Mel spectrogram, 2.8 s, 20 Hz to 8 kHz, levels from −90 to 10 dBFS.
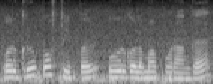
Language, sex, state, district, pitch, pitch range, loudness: Tamil, female, Tamil Nadu, Chennai, 185 Hz, 175-190 Hz, -14 LUFS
